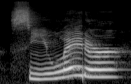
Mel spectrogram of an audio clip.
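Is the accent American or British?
American. It has an American accent with a flapped T.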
